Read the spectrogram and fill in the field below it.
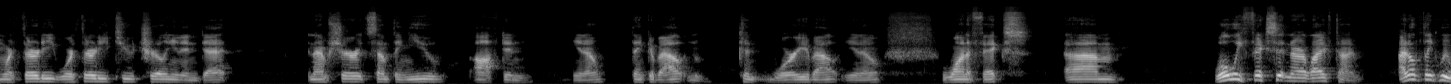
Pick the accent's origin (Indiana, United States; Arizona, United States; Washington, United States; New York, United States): Washington, United States; Seattle; my hometown of Seattle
